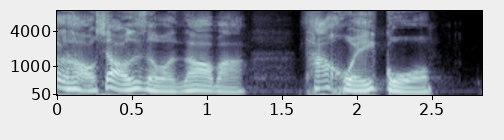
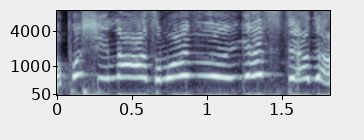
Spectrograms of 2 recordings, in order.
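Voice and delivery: much higher, hysterical protest; frantic yelling; 3 dB louder, much faster than usual. Retold or imitated. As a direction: keep shrieking in a panic. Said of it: "在那边大喊". (歇斯底里地大叫)

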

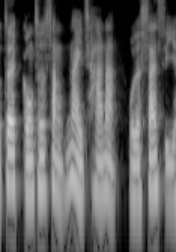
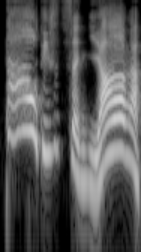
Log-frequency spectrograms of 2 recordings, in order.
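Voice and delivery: exasperated outburst; 6 dB louder, slower than usual. Retold or imitated. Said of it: "然后就想说".

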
